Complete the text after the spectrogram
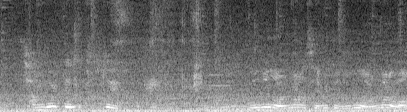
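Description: A woman gulps water from a bottle.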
